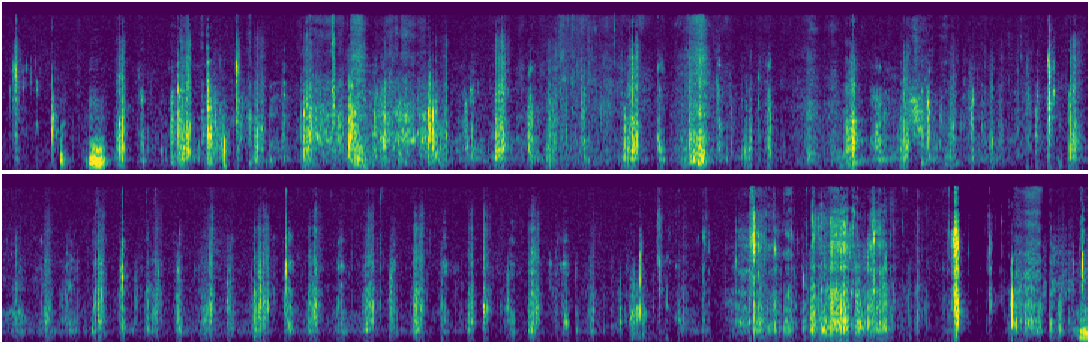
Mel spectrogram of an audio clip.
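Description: Close-up eating sounds of a person chewing braised spicy seafood with bean sprouts: rhythmic crunchy chewing with wet mouth clicks throughout, louder for a couple of seconds near the end as a fresh bite goes in.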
